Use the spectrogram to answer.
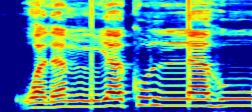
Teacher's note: وَلَمْ يَكُنْ لَهُ، یہاں پہ کچھ لوگ ناک میں بھی آواز لے کے آتے ہیں، مثلا وَلَمْ يَكُنْ لَهُ، یہ غلط ہے، کاف کو ڈائریکٹ لام کے ساتھ ملائیں گے، نون بالکل سائلنٹ ہے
